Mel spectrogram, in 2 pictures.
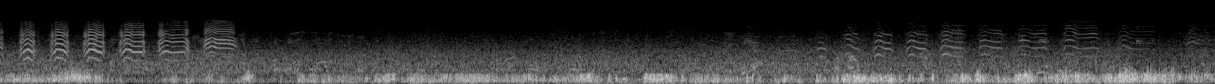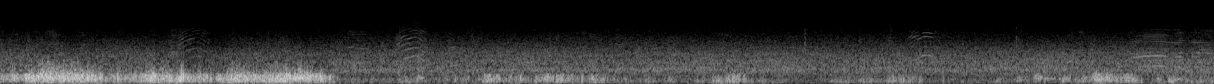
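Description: Wind gusts loudly across the microphone outdoors.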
